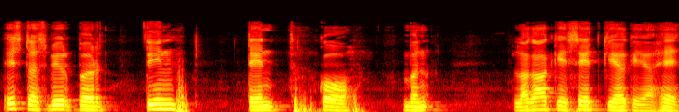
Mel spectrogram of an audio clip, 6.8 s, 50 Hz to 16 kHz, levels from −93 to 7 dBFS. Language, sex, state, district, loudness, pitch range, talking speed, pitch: Hindi, male, Arunachal Pradesh, Lower Dibang Valley, -14 LUFS, 120-135 Hz, 115 wpm, 125 Hz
